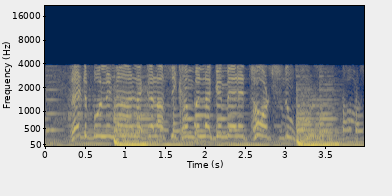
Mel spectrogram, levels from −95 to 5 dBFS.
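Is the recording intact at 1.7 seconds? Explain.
Yes, the audio at 1.7 seconds is intact, with no dropout, click, distortion or other break in the signal at that moment.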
